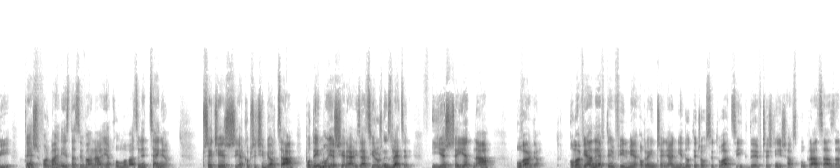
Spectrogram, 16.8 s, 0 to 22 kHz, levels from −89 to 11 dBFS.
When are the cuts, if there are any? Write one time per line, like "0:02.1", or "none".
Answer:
0:08.5

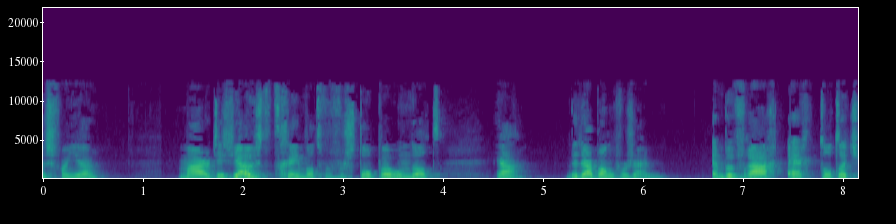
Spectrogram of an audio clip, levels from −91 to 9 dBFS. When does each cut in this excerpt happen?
0:01.2
0:06.6

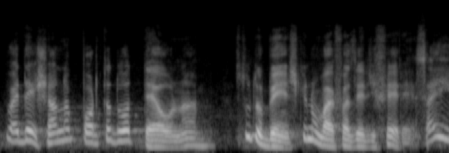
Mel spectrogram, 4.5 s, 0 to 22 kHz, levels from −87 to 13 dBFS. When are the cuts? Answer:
0:02.3

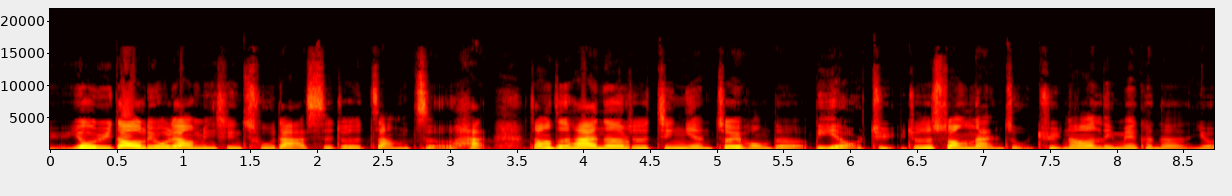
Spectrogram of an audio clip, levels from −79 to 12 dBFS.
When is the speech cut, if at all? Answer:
0:04.3
0:06.4

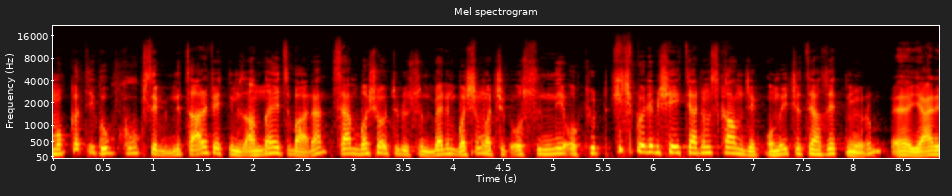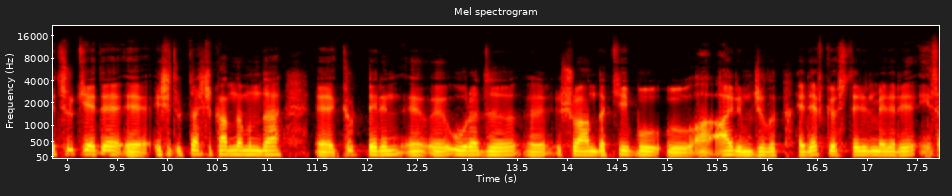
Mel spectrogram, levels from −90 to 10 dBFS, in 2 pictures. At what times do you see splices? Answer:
0:04.6
0:07.1

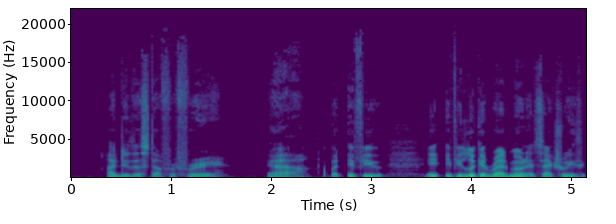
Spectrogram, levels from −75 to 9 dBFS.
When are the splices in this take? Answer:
0:02.5

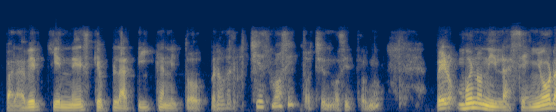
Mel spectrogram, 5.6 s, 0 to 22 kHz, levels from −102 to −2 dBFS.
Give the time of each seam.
none

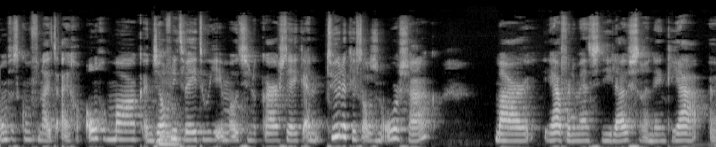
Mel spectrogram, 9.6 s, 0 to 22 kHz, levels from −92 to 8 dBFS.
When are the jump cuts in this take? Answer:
none

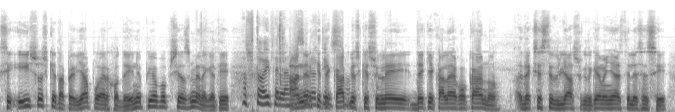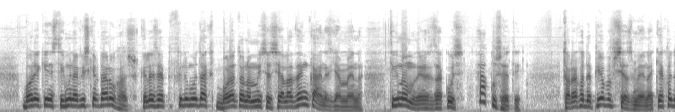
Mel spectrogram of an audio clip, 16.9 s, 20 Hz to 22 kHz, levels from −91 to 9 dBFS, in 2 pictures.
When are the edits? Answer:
0:15.4

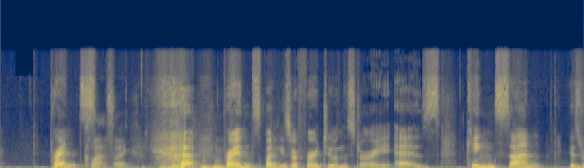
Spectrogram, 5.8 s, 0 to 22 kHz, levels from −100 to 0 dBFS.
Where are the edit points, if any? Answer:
none

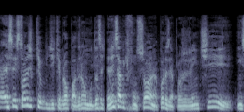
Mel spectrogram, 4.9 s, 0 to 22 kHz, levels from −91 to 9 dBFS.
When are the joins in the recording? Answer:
0:02.1

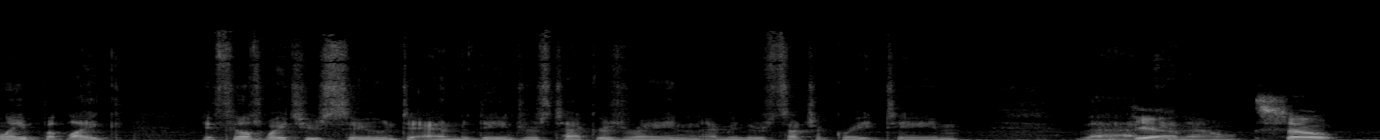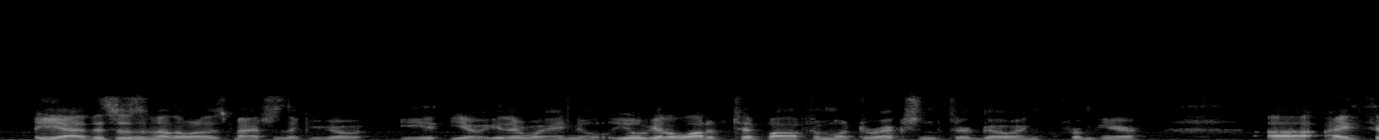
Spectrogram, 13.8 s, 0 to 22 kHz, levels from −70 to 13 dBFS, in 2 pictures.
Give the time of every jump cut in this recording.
0:06.3

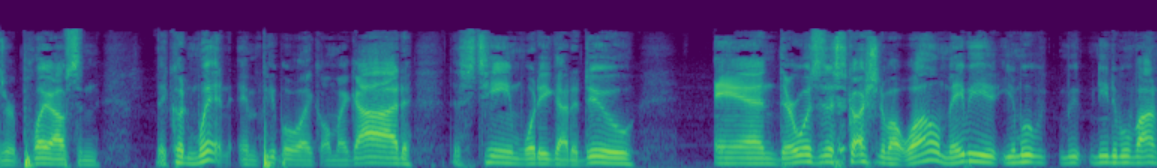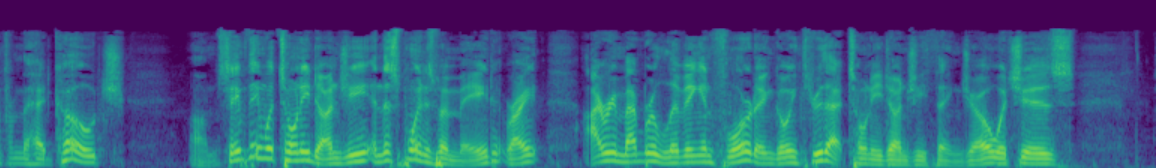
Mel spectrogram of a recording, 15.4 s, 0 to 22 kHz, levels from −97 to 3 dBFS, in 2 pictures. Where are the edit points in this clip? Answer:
0:08.9

